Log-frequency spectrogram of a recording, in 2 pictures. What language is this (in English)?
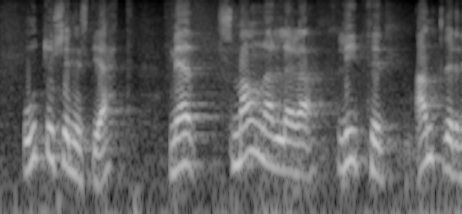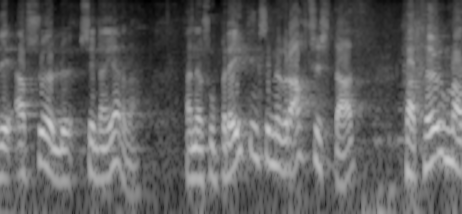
Icelandic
